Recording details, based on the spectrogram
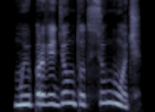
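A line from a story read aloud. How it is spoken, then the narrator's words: Moaning. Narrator (Russian): простонала я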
